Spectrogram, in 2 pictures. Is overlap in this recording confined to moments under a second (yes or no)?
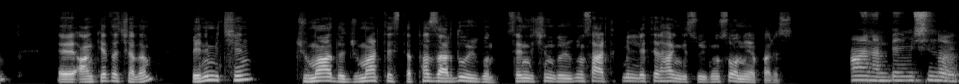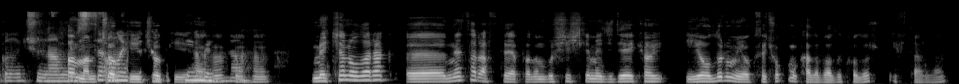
no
